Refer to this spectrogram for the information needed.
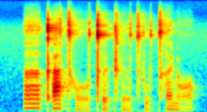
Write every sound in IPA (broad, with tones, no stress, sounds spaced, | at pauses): ɜː˥ kʼ a˥ tʰ oː˧˩˧ tʼ ø˨˥ ʈʰ ø˧˩˧ t͡sʼ u˩ tʰ ɜ˥ ɳ ɔ˨˥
